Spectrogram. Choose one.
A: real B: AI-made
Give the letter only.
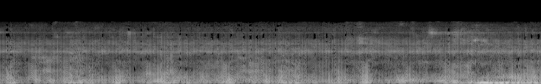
B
